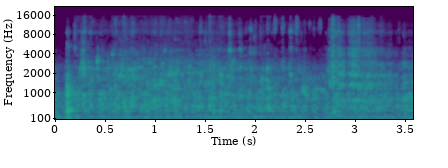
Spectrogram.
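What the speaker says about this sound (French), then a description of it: "je vais ajouter un demi-litre de lait bouilli avec la crème" Boiled milk with its cream poured into a container for homemade yogurt, a soft continuous liquid gush and splash at low level, with no talking.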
